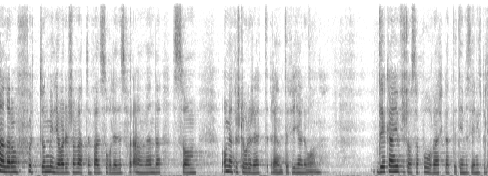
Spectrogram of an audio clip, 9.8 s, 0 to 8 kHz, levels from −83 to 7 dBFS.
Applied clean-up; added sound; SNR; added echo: none; none; none; none.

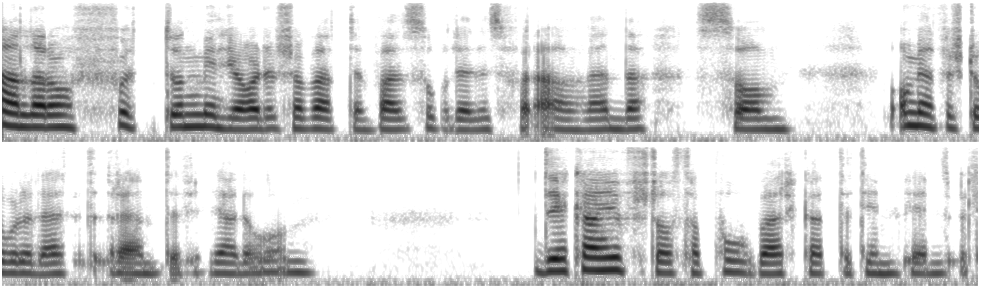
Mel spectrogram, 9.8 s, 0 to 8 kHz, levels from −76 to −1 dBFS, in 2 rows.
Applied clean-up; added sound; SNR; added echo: neural diffusion model UNIVERSE++.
